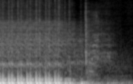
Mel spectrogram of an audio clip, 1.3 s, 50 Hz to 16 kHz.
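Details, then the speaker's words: 2002 Honda RC51 V-twin warmed up a little, fast idle lever down to normal run position: brief even loping beat with regular firing pulses, no knock or miss; normal idle. "As you hear it start up, the fast idle lever is down to the normal run position."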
